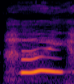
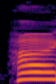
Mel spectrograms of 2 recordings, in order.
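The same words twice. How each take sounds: First: It is said high, in a head voice. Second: It is said low, in a chest voice.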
